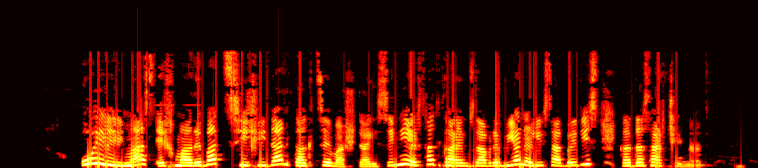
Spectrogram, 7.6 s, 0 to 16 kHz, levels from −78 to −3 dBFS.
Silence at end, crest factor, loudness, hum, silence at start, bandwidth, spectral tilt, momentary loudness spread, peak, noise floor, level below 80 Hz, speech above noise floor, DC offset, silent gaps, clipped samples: 0.2 s; 14 dB; -14 LUFS; none; 0.8 s; 11.5 kHz; -3.5 dB/octave; 9 LU; 0 dBFS; -71 dBFS; -46 dBFS; 57 dB; under 0.1%; none; under 0.1%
